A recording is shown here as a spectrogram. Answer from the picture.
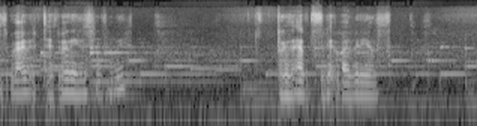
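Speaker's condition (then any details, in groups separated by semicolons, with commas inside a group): Duchenne muscular dystrophy; genetic, progressive muscle weakness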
